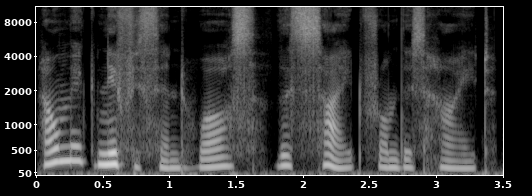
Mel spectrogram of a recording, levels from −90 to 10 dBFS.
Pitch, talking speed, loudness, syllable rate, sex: 180 Hz, 135 wpm, -21 LUFS, 3.3 syllables/s, female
